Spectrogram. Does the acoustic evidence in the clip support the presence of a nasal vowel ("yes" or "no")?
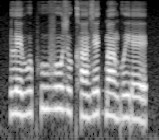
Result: yes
